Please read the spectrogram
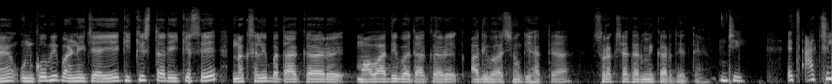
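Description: Speech recording with two faults. Processor overload crackle from 1.89 to 2.21 s, just after "पढ़नी चाहिए कि किस": several consecutive missed buffers, around 10 ms each and skipped, leave hard-edged gaps heard as gritty tearing. A call bitrate drop from 4.18 to 5.93 s, ending just before "सुरक्षाकर्मी कर देते हैं", makes the speech coarse and muffled, which fits an encoder cut from about 48 to 14 kbps for roughly 1.7 s.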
